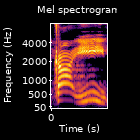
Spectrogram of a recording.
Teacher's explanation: ocorre nessa sílaba um hiato. São duas vogais A e I que eu tenho que separar, colocá-las em sílabas distintas.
